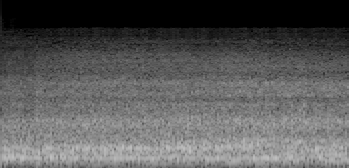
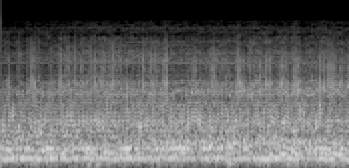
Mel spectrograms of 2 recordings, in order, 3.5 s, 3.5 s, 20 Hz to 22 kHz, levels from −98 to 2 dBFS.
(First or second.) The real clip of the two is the first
